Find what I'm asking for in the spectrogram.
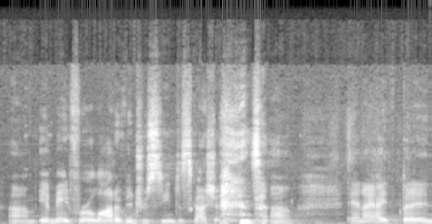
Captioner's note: laughs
